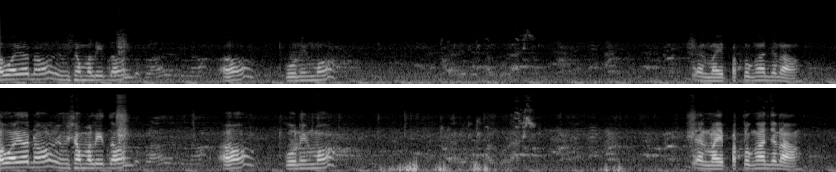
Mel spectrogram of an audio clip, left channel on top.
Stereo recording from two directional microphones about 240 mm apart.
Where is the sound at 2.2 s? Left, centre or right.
Right.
